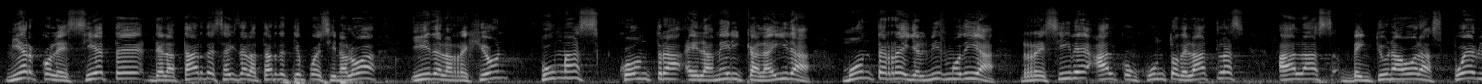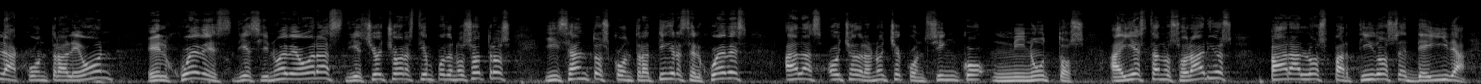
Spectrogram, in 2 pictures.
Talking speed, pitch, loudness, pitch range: 145 wpm, 225 Hz, -26 LUFS, 190-250 Hz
